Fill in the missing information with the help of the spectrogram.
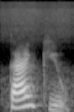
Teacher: u is a weak syllable so here it is troche because strong syllable is followed by a weak syllable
